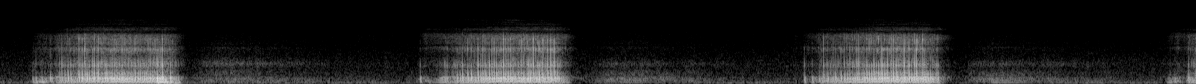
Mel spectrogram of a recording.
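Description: Loud, harsh rattling snores on each breath in, quieter breath out, about 15 a minute; snoring sound effect.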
